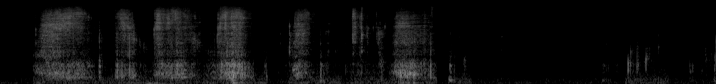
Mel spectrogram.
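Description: Close-miked biting and chewing of crunchy food: a quick run of loud crunches for about four seconds, then a few fainter chews.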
